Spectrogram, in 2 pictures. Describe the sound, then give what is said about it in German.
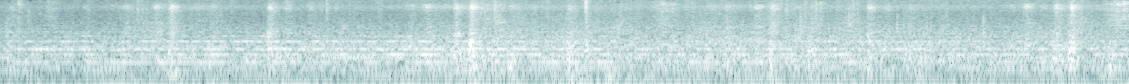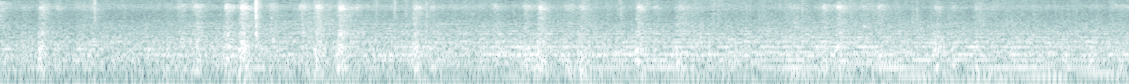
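A train runs as it enters a tunnel, giving a continuous, fairly soft rumble with faint rattling of the carriages and no voices. “Der Zug fährt in den Tunnel ein und eine sanfte Dunkelheit umhüllt den Wagen.”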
